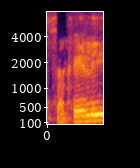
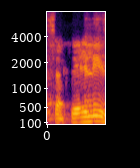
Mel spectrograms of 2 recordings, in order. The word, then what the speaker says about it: Sageli: Hola, Sageli. ¿Está bien dicho? ¿Está bien pronunciado así? Sí, así es. Así. ¿Qué tal, Sageli?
